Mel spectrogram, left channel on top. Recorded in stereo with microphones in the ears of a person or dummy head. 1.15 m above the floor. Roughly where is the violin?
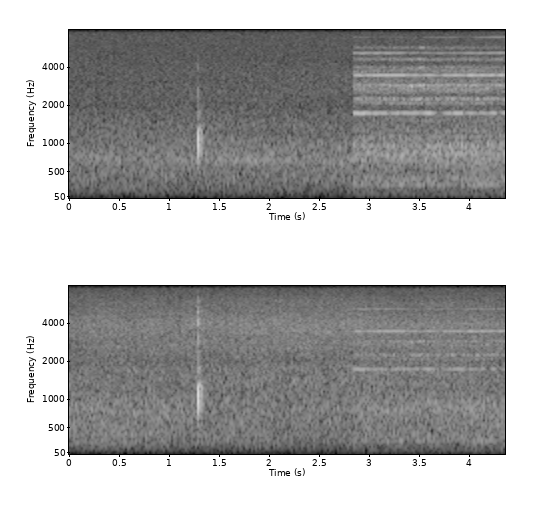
Left.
